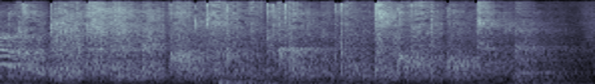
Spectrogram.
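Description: Children in a class clapping together, a dense round of applause with some thumps, loud at first and tapering near the end, with no clear talk over it.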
